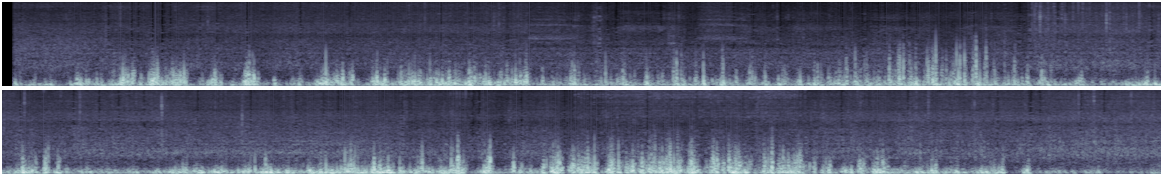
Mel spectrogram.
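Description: Wind rushes loudly past, buffeting the microphone.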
